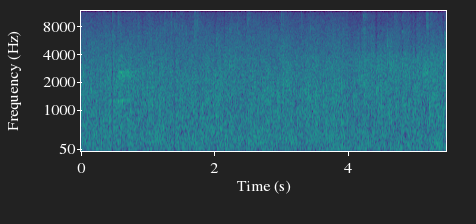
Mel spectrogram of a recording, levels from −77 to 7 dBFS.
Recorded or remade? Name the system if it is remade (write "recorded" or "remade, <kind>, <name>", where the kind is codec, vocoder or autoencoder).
recorded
